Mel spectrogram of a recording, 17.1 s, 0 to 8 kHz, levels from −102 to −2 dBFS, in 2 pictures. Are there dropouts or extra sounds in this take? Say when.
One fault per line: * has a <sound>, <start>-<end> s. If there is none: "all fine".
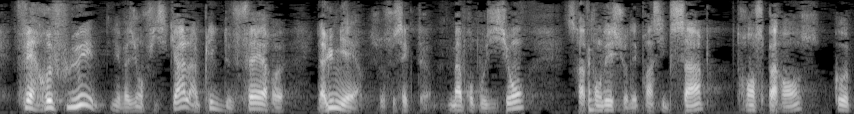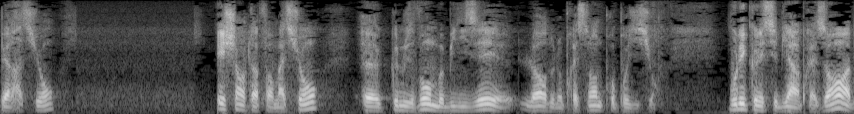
all fine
